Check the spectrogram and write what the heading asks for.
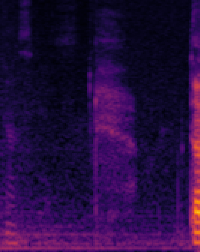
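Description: A quiet pause between speakers: low room tone with a short breathy, whispered sound about a second in, and speech starting right at the end.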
